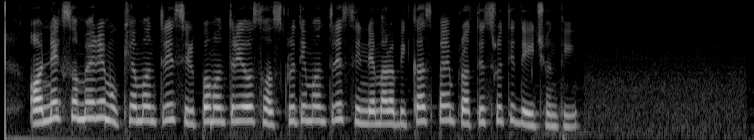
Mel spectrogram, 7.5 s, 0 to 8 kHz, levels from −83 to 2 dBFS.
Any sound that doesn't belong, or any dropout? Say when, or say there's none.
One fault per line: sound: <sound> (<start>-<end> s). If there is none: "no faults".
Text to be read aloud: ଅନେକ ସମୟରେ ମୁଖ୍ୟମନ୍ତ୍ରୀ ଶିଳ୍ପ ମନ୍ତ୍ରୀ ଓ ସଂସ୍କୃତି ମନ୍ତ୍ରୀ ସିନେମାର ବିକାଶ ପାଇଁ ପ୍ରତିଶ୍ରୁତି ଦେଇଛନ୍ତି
no faults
